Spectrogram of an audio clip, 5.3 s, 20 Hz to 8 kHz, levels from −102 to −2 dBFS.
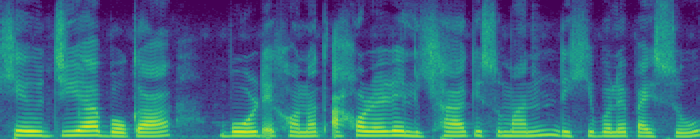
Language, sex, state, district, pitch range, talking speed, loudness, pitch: Assamese, female, Assam, Kamrup Metropolitan, 220-245 Hz, 105 wpm, -16 LUFS, 230 Hz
